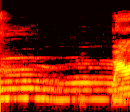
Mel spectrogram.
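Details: Siberian Husky named Blu, a pet indoors, talking back and yelling while told off over a Furminator left on the floor; a sustained tonal howl holding steady, then rising into a brighter, strained yelp near the end.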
